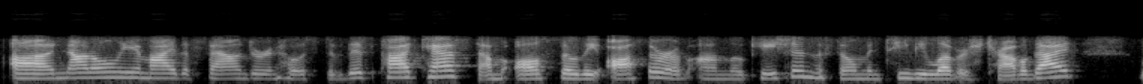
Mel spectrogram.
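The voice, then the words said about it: Slightly hoarse voice. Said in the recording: “I'm a little hoarse tonight, and that's because I've been yelling”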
